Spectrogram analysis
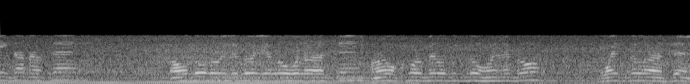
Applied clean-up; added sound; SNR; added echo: none; Rain; 4 dB; reverberation time 1.6 s.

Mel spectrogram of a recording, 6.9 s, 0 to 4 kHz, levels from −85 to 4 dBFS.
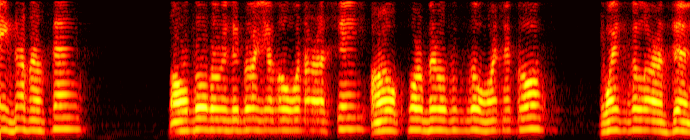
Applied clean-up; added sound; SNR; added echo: neural mask model DeepFilterNet 3.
